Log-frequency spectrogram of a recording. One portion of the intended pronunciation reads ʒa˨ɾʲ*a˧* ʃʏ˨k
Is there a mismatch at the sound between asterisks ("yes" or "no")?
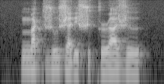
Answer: yes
